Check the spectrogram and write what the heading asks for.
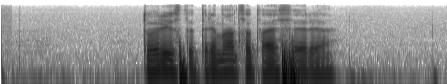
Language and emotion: Russian, neutral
